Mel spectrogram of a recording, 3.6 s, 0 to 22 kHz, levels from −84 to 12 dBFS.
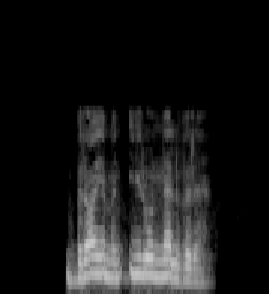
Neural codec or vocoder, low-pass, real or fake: vocoder, 44.1 kHz, 128 mel bands every 256 samples, BigVGAN v2; 5.4 kHz; fake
